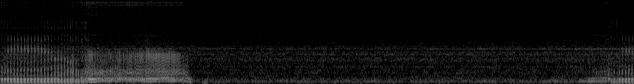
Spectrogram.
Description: Red Nose Pitbull Snoring Away!🤣🤣🤣🤣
